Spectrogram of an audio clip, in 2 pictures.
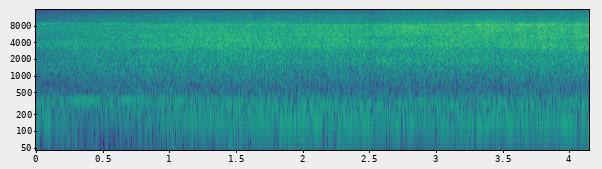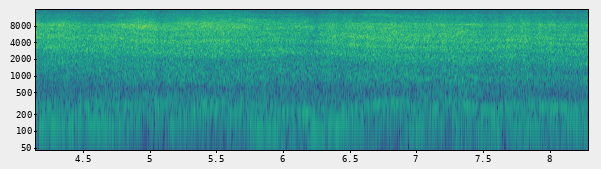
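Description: A race car engine revs loudly and steadily through a run, the pitch wavering up and down over constant broadband roar, with no voices.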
